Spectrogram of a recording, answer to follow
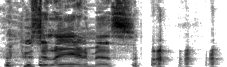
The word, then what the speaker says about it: pusillanimous: heard that word before the correct pronunciation so I don't butcher it is that's British isn't American anonymous it's like it's like a New Yorker like I'm walking here pusillanimous you want a coffee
